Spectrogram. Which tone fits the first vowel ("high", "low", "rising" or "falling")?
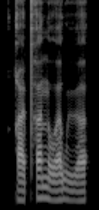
low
